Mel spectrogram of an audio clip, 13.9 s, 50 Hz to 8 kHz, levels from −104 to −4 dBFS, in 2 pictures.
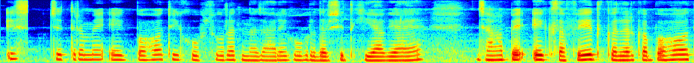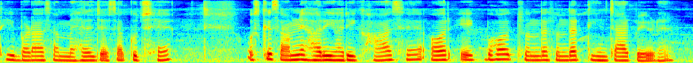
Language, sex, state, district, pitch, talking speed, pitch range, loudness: Hindi, female, Bihar, Samastipur, 200 Hz, 175 wpm, 190-220 Hz, -17 LUFS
